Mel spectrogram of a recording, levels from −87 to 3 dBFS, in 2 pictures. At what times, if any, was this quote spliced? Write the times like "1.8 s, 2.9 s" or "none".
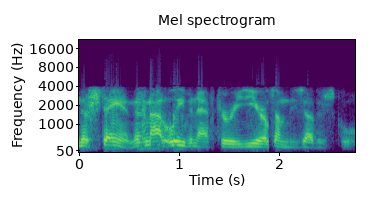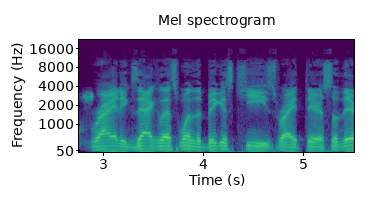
1.9 s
